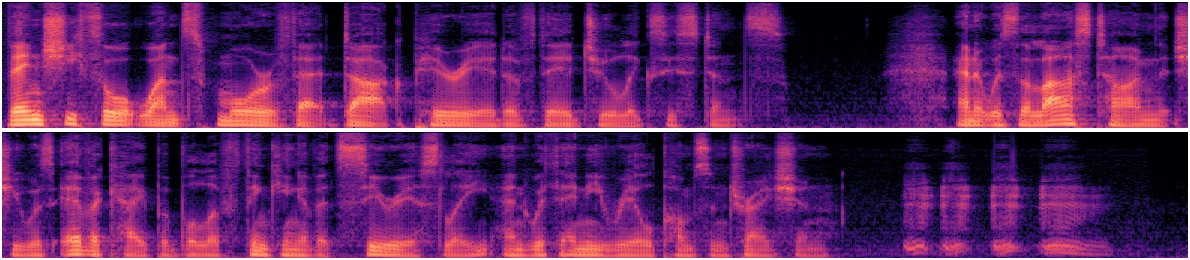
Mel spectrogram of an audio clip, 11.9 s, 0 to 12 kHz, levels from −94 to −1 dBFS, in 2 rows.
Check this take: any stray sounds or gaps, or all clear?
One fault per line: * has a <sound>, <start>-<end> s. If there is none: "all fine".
* has a throat clearing, 10.4-11.5 s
